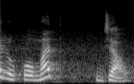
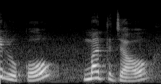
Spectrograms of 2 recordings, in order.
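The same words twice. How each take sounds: First: "रुको मत" run together, pause, then "जाओ"; pause after मत. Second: Rising "रुको", comma pause, then "मत जाओ"; pause after रुको. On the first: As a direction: join रुको to मत and break before जाओ. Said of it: "और श्रोता सुनता है". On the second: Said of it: "जैसे मैंने आपको बताया कि". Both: Shown as a demonstration.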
